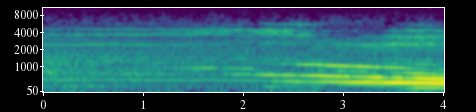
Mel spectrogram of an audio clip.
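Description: A Spanish-language football commentator's drawn-out goal cry: the tail of one long held 'gol' fades in the first two seconds, then about two seconds in a second long sustained cry begins, growing louder as its pitch slides slowly down.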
